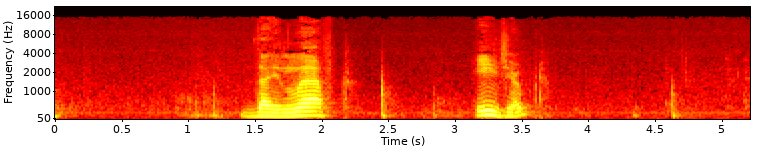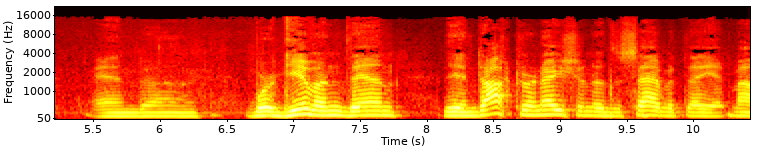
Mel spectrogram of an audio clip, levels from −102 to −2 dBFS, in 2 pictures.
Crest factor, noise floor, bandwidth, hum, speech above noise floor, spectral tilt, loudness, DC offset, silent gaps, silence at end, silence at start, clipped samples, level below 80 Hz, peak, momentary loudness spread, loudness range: 18 dB; -51 dBFS; 15.5 kHz; none; 35 dB; -7 dB/octave; -17 LUFS; under 0.1%; none; 0 s; 0 s; under 0.1%; -58 dBFS; 0 dBFS; 22 LU; 10 LU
